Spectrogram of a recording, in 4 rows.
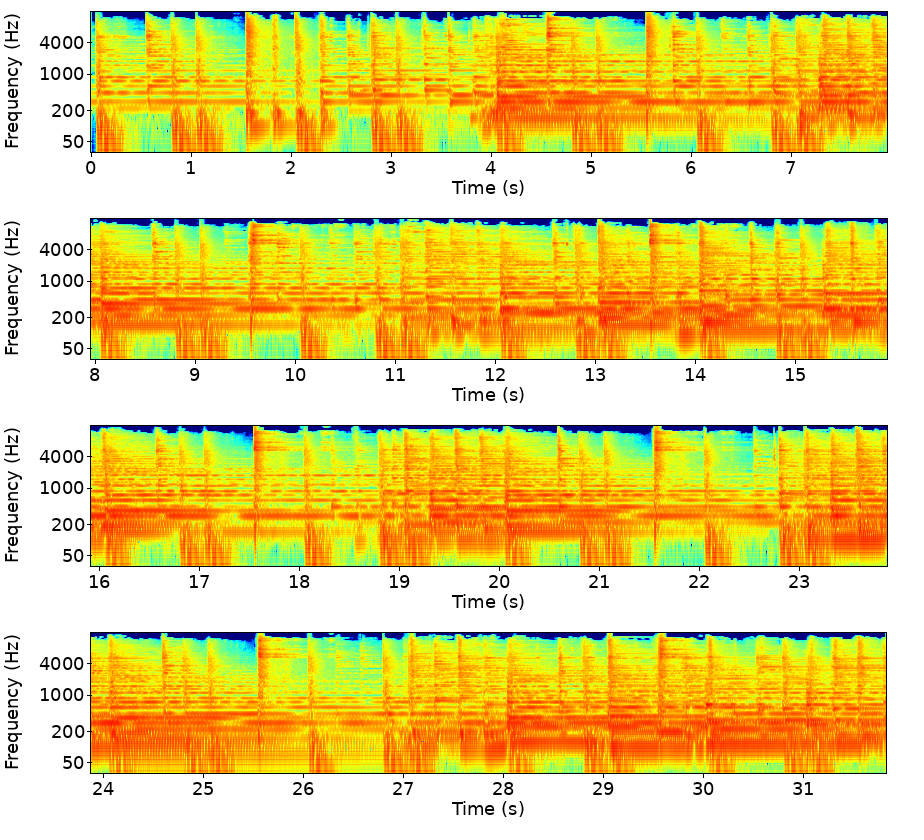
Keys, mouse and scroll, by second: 0.1 drag, 0.4 alt+z, 0.6-1.1 middle drag, 1.1 scroll up 1, 1.3 ctrl+s, 1.6-2.6 middle drag, 2.6 click, 2.9 scroll down 2, 3.2 alt+middle drag, 3.4-3.8 alt+scroll up 3, 3.8 scroll down 1, 3.9 middle click, 4.1-4.9 scroll up 1, 4.9 Tab, 5.1 scroll up 1, 5.3-12.5 shift+middle drag, 12.5 ctrl+r, 14.3 3, 14.5 click, 14.8-16.0 shift+middle drag, 16.0 e, 17.7-18.9 shift+middle drag, 18.9 2, 19.2 click, 19.5 middle click, 20.2 ctrl+b, 24.7-25.9 drag, 25.9 scroll down 2, 26.1-26.5 middle drag, 26.5 Tab, 26.7 drag, 27.0 shift+middle click, 27.1 scroll up 1, 27.3-27.6 middle drag, 27.6 click, 27.8-28.5 right drag, 28.5 click, 28.7-29.7 scroll down 1, 29.7 click, 30.6 drag, 30.9 scroll down 2, 31.0-31.7 shift+middle drag, 31.7 drag.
